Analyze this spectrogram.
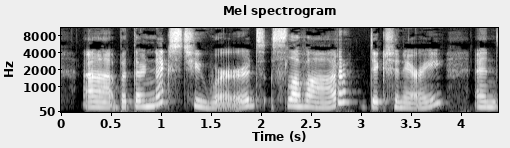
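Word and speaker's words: словарь: secretar a male secretary when we add an ending we actually add a syllable and that stress is going to shift onto that syllable that we add so slovak dictionary becomes slavary dictionaries secretary male secretary becomes secretary male secretaries another thing that shows up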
